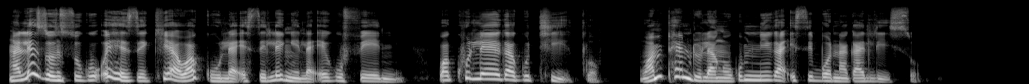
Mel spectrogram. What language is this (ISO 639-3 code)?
nde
